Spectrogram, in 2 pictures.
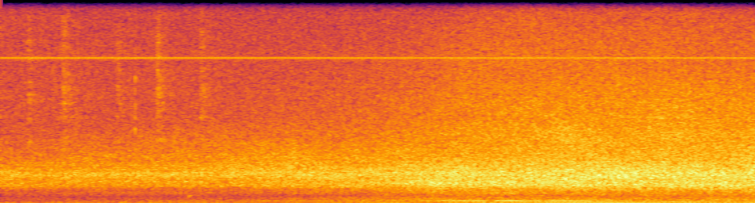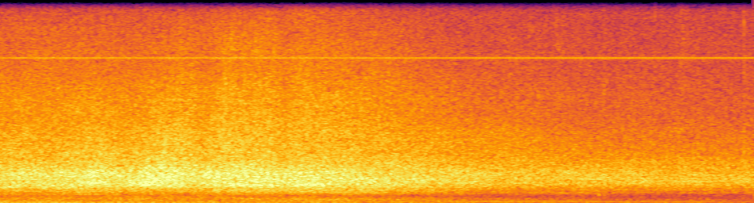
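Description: A distant motor vehicle passing by: engine hum and road noise swell over several seconds, then fade, the hum lower in pitch as it goes away.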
